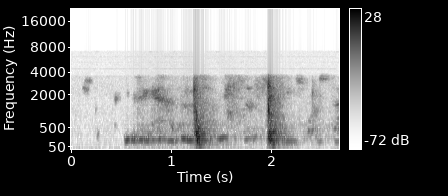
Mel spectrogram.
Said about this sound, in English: No, you gotta hit the floor with your foot. That's what I'm doing. No, harder.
